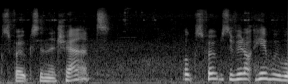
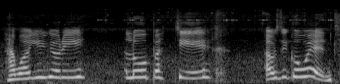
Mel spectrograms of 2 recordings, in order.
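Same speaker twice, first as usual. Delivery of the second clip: lightly Welsh, sing-song and higher greeting; Welsh accent; 9 semitones higher than usual. Pretend. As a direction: greet a friend in a playful Welsh lilt. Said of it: "I haven't done a Welsh accent in ages".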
